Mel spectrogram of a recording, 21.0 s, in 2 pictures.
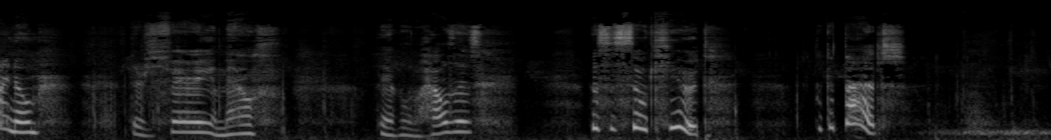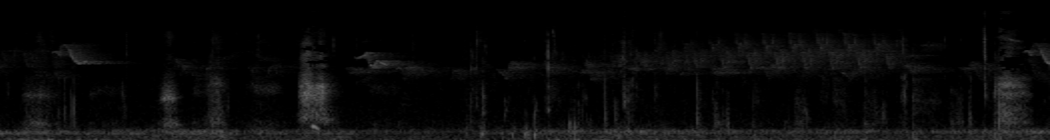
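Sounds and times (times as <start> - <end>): woodland birds calling: 7.0 - 21.0.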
